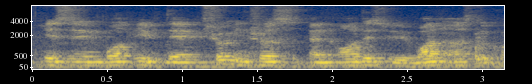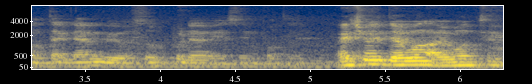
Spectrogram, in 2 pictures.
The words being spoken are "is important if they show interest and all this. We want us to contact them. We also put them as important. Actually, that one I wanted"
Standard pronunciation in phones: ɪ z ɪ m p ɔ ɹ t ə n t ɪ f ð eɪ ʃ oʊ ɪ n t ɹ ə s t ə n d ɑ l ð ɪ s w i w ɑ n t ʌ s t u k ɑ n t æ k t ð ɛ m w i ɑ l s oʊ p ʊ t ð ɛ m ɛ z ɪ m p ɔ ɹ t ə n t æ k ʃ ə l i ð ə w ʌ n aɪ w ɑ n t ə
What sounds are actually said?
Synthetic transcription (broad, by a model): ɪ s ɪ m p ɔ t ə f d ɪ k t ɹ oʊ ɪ n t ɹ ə s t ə n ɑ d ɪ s w i w ɑ n t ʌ s t u k ɑ n t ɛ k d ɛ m w i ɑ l s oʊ p ʊ t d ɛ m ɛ s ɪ m p ɔ t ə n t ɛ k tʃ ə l i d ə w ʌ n aɪ w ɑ n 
